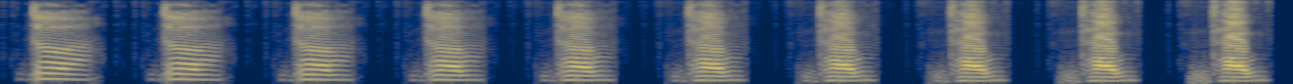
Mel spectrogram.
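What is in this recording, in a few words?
Proto-Indo-European dhouh2 to Sanskrit dhav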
